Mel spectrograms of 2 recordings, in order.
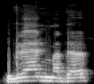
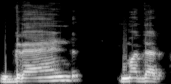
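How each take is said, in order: First: The d sound in grand is silent. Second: The d sound in grand is pronounced. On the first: The compound is said together in fast speech. "एक साथ बोलना चाहते हैं ... fast speech में डी silent हो जाता है" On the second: The two parts are read as separate words. "अलग अलग पढ़ते हैं तो इस तरीके से पढ़ सकते हैं"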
